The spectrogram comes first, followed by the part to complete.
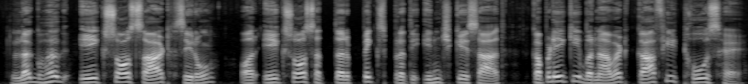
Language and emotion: Hindi, neutral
